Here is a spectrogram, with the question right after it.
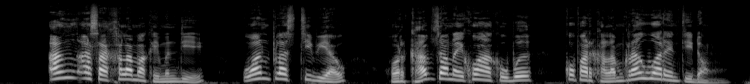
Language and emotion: Bodo, surprised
